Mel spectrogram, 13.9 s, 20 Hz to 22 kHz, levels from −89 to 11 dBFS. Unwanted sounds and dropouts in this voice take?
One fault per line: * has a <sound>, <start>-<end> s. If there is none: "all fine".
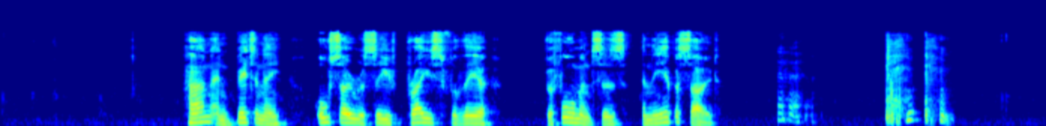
* has a laugh, 10.3-11.0 s
* has a cough, 11.8-12.7 s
